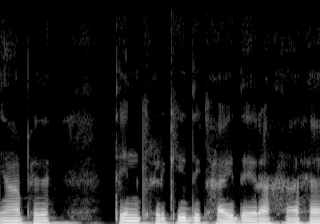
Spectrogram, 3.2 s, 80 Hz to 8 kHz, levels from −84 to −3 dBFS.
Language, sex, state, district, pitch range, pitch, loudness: Hindi, male, Jharkhand, Deoghar, 95-100 Hz, 100 Hz, -16 LUFS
